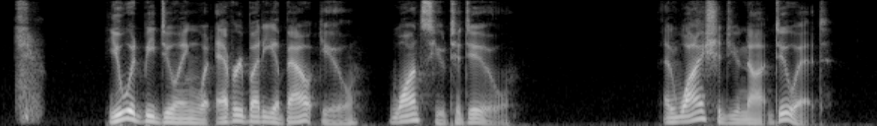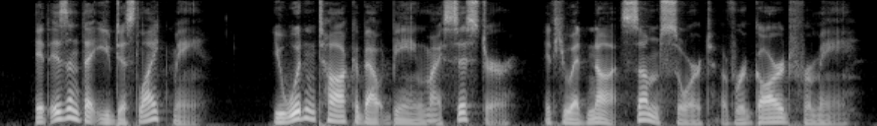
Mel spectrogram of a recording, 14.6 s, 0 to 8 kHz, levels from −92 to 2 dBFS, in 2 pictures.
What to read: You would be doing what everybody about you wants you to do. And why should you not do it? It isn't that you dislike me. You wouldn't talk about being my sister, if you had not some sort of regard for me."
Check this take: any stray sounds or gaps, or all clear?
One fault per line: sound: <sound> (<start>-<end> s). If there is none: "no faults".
sound: sneeze (0.1-0.4 s)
